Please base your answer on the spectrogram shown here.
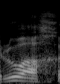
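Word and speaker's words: רוח: 이라고 우리가 표현하죠 그리고 이런 히브리 원화의 바람 이란 말에 루아흐 란 말인데 이거는 바람 같은 느낌도 듭니다 발음 자체가 바람이 히브리 바람 일은 발음입니다 루와 할 때 그 으 이 바람이라는 바람 이거든요 4 이 바람 이란 뜻이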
